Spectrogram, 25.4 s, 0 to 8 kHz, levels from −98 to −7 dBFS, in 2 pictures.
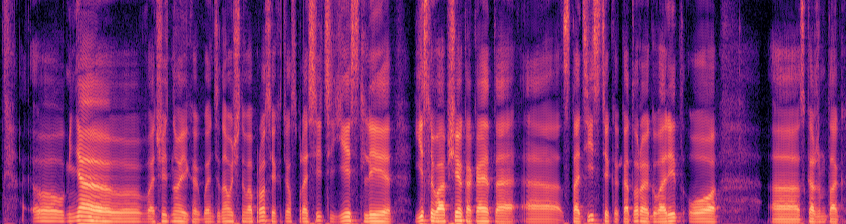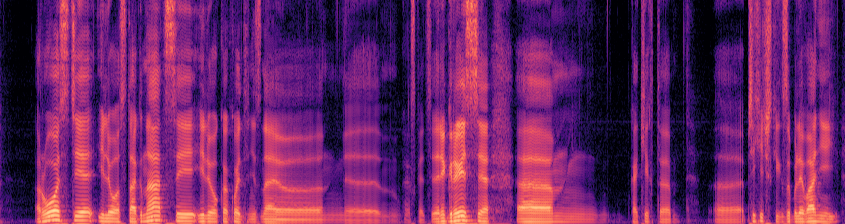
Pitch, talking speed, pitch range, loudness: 105 Hz, 95 wpm, 95-120 Hz, -23 LUFS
